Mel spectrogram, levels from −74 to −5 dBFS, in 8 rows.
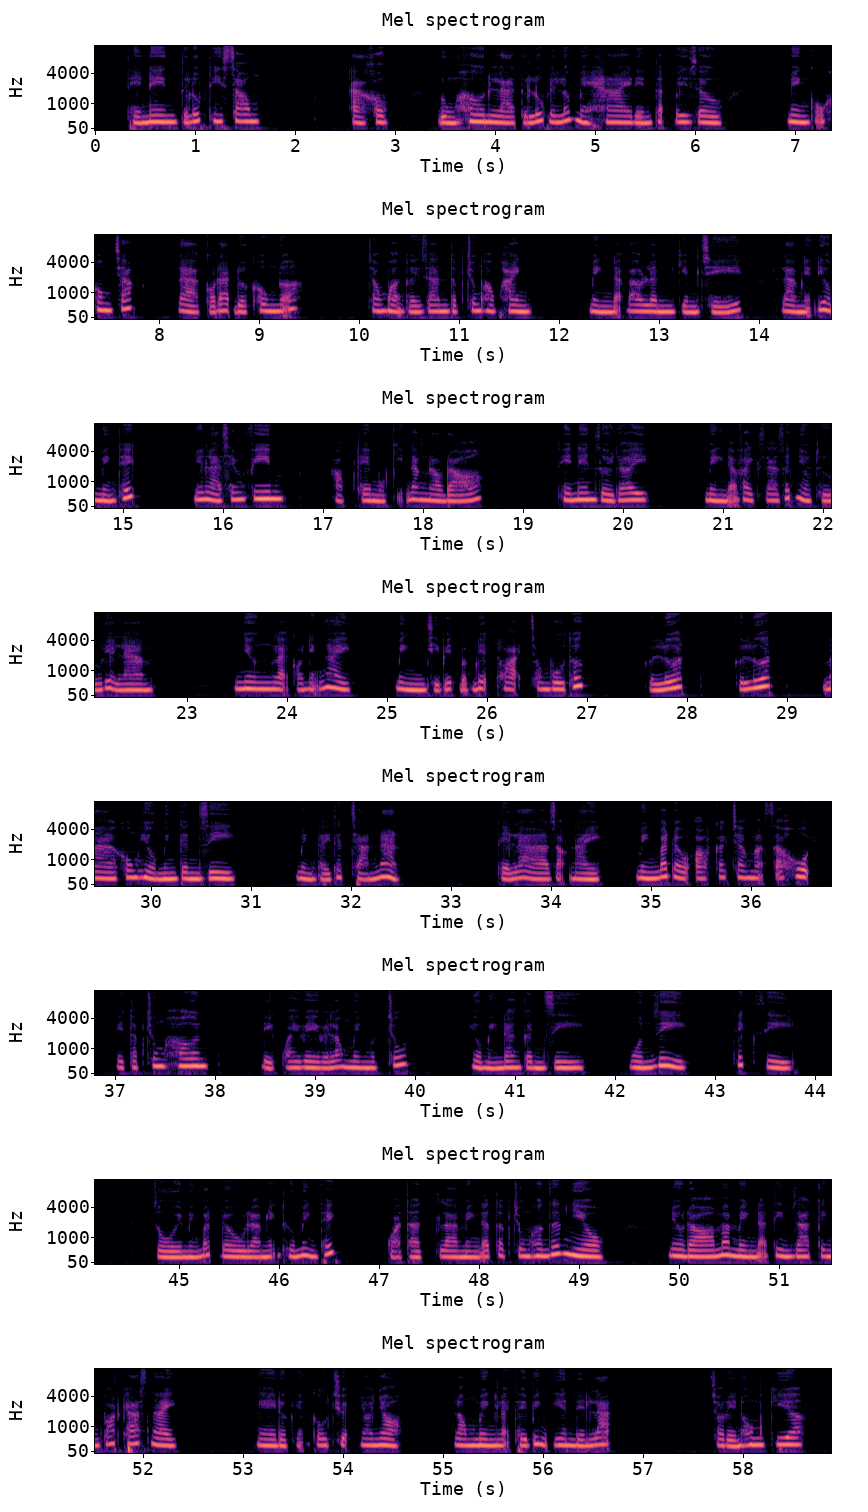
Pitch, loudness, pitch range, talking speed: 220 Hz, -31 LUFS, 205-245 Hz, 185 wpm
